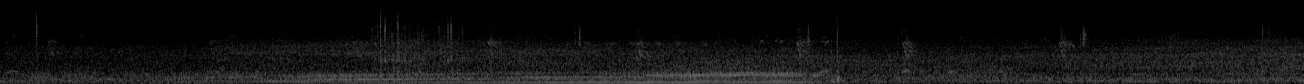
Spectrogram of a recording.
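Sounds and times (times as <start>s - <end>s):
bird chirps: 5.9s - 9.7s.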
